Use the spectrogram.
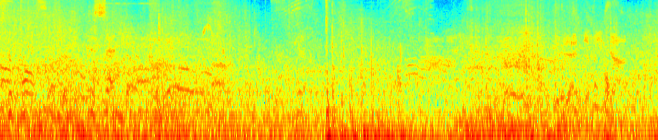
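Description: Bombarda and Confringo spell explosions in Hogwarts Legacy, heavy booms and crashing impacts over a constant rumbling game mix, with a voice shouting over them.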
